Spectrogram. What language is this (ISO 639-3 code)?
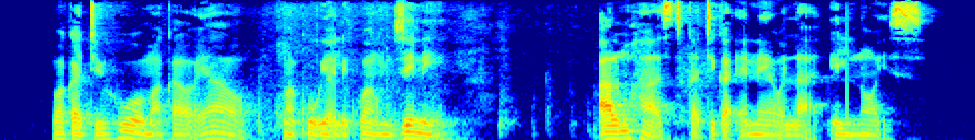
swa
